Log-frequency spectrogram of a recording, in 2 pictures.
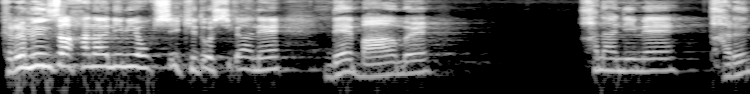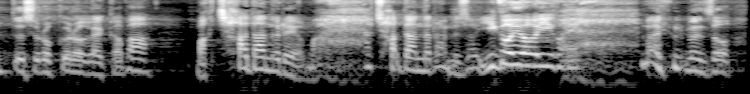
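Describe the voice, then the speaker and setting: A man pastor preaching a sermon, telling the story dramatically and swinging between soft and loud. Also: high voice, animated, normal speed, creaky. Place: large church sanctuary. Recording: long reverb of a church hall.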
